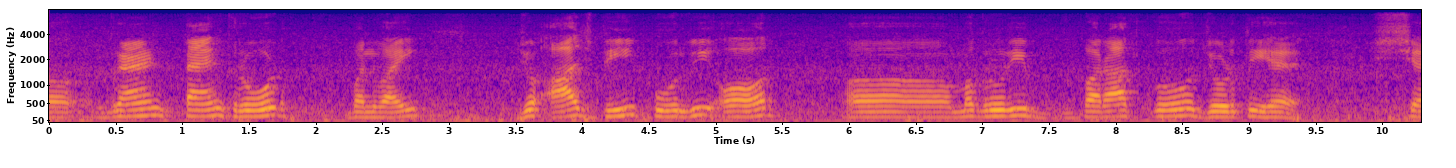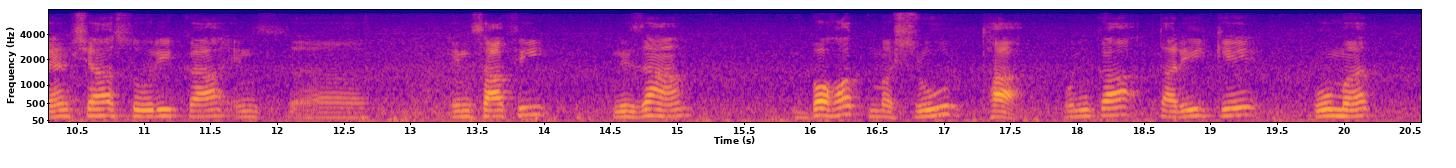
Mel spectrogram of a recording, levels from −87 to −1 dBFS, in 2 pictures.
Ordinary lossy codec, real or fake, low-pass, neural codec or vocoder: Opus, 64 kbps; real; 7.2 kHz; none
